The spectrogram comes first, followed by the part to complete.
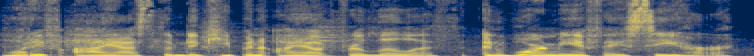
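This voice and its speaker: A woman's voice: mid-range voice, brisk, slight background noise, natural voice. A woman playing a caring, protective young best friend in a visual novel game, earnest and emotive. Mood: eager, planning.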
